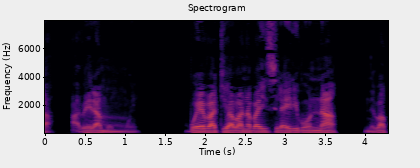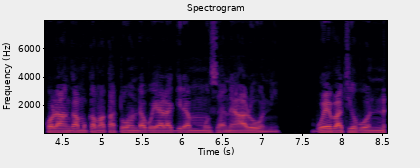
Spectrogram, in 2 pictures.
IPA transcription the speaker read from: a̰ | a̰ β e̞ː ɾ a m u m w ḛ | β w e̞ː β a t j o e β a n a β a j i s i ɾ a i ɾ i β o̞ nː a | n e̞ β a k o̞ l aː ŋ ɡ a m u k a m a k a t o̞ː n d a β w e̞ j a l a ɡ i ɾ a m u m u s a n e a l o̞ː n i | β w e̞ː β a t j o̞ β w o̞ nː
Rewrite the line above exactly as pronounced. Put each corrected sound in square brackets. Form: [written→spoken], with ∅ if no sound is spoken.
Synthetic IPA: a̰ | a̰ β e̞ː ɾ a m u m w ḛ | β w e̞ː β a t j o [e→a] β a n a β a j i s i ɾ a i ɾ i β o̞ nː a | n e̞ β a k o̞ l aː ŋ ɡ a m u k a m a k a t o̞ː n d a β w e̞ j a l a ɡ i ɾ a m u m u s a n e a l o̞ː n i | β w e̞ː β a t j o̞ β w o̞ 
